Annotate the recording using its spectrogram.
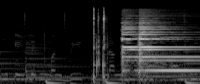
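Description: A sharp click sound effect, then a bright bell ding that rings on and slowly fades: the click-and-bell effects of a subscribe-button animation.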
